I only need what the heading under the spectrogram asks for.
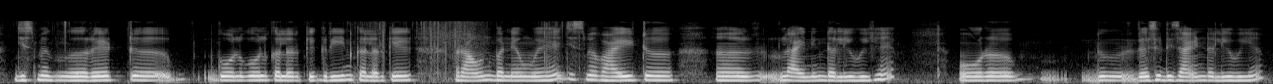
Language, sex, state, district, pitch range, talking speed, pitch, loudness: Hindi, female, Jharkhand, Sahebganj, 185-200 Hz, 115 wpm, 190 Hz, -12 LUFS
